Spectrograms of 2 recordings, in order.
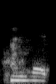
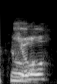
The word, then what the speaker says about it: Killua: And it says here that yeah, by the way, that Kula, I think it's they pronounce his name, the one with silver hair. Yeah, Killua.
